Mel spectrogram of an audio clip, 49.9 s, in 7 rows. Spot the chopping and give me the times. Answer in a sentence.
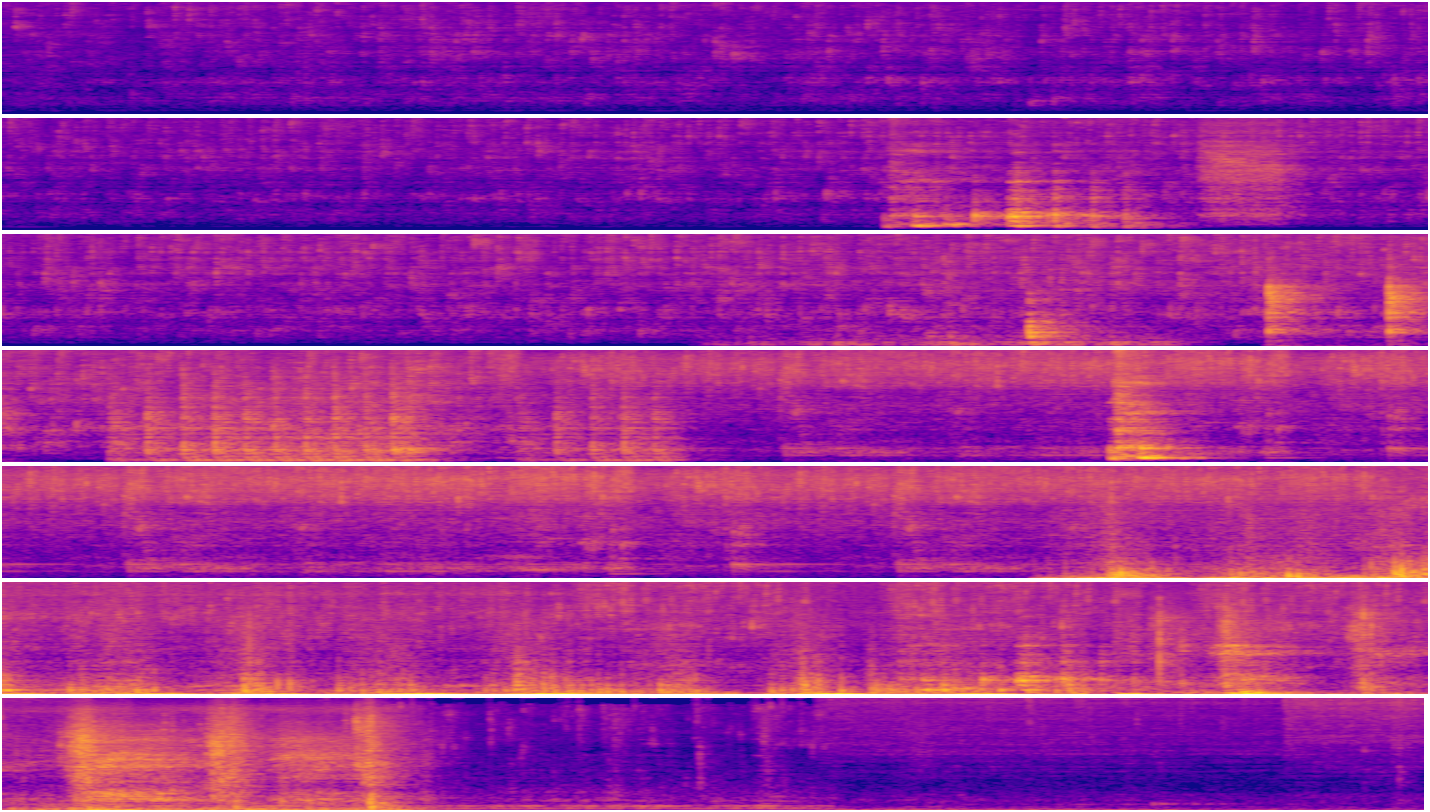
The chopping can be heard from 17.9 to 24.8 s.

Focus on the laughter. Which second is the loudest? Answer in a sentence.
The volume of the laughter peaks at 27 seconds.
